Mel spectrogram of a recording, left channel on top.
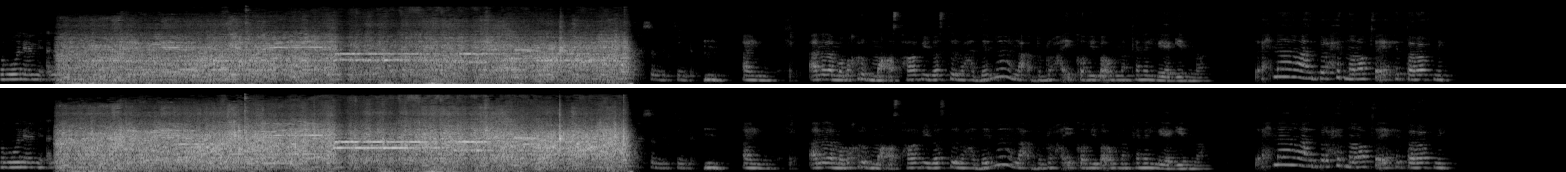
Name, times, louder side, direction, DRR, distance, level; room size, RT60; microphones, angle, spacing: voice 1, 0.0-1.6 1.8-6.9, left 1 dB, 10° left, 1.1 m, -41 dB
sound 1, 0.5-6.3, right 5 dB, 45° right, 0.6 m, -21 dB
voice 2, 7.0-12.1 12.5-14.4, equal, 35° left, 1.2 m, -40 dB
3.9 x 2.6 x 3.1 m
head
